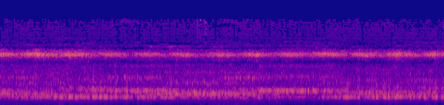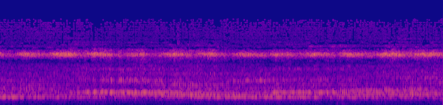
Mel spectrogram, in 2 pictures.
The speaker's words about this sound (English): What you are hearing is a recording of crickets. There are two tracks. One is played at regular speed, and the other is a slowed down version.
